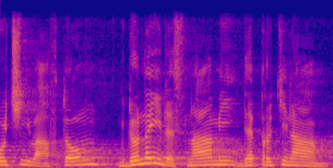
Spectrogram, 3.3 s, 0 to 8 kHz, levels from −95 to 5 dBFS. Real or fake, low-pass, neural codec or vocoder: real; 7.2 kHz; none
